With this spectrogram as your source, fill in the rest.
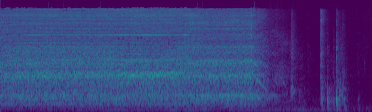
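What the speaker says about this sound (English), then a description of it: "I'm going to hit it with a heat gun just real quick." A loud, steady heat gun roars continuously for about five seconds while drying a mixed-media art journal page, then cuts off, leaving a few faint knocks and rustles.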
